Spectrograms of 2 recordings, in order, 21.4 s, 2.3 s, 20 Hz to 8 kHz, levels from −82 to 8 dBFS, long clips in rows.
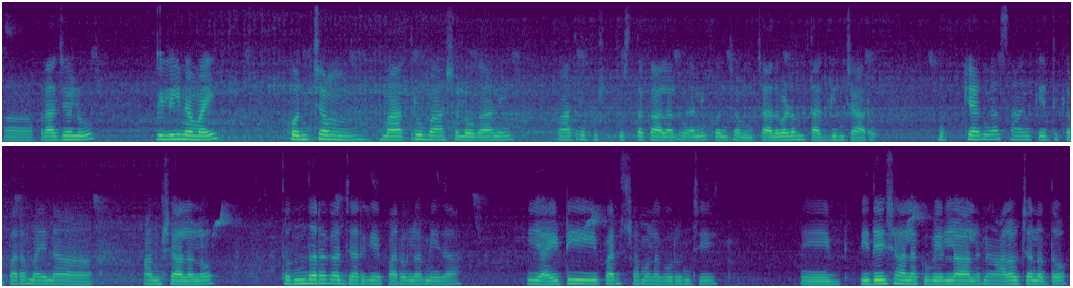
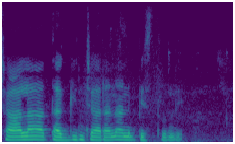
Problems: constant background noise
